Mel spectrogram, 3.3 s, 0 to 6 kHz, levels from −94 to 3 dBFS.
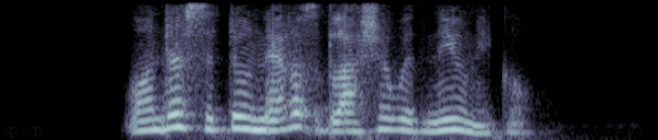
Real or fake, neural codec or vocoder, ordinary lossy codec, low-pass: fake; codec, 16 kHz in and 24 kHz out, 0.4 kbps, LongCat-Audio-Codec, fine tuned four codebook decoder; none; 5.4 kHz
